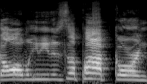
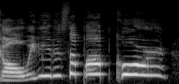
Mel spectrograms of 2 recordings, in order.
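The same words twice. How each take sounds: First: The voice stays level and falls at the end. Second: The voice goes up at the end. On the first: The speaker calls it right. "Would be a much better way to say that" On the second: The speaker calls it wrong. "Why would you go up there?"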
